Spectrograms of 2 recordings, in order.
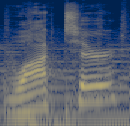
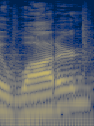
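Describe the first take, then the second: First: The word is said with a non-American pronunciation. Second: The word is said with an American pronunciation. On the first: "and not water" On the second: "why Americans say water"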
